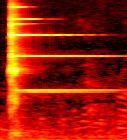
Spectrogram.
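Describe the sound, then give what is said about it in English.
A bell struck once, a bright metallic ding that rings on as a clear sustained tone and slowly fades away. “Oh, the bell. Yeah. Here we go.”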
